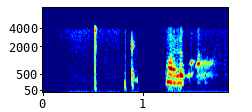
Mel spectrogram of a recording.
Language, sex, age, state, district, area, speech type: Nepali, female, 30-45, West Bengal, Kalimpong, rural, conversation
